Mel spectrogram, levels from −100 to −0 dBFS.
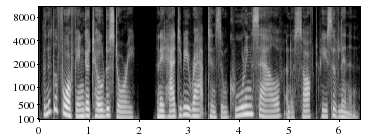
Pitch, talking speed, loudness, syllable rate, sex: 180 Hz, 205 wpm, -20 LUFS, 5.5 syllables/s, female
